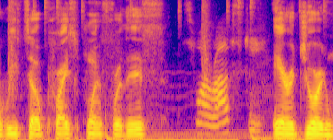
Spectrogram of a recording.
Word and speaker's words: Swarovski: Next up, we got a collab on the Air Jordan 1 Retro that I'm gonna butcher the name, so this is how you say it actually. Swarovski.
